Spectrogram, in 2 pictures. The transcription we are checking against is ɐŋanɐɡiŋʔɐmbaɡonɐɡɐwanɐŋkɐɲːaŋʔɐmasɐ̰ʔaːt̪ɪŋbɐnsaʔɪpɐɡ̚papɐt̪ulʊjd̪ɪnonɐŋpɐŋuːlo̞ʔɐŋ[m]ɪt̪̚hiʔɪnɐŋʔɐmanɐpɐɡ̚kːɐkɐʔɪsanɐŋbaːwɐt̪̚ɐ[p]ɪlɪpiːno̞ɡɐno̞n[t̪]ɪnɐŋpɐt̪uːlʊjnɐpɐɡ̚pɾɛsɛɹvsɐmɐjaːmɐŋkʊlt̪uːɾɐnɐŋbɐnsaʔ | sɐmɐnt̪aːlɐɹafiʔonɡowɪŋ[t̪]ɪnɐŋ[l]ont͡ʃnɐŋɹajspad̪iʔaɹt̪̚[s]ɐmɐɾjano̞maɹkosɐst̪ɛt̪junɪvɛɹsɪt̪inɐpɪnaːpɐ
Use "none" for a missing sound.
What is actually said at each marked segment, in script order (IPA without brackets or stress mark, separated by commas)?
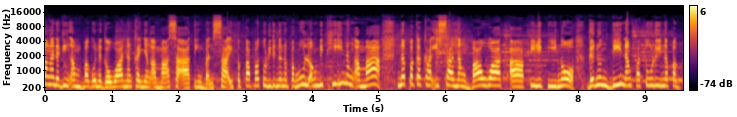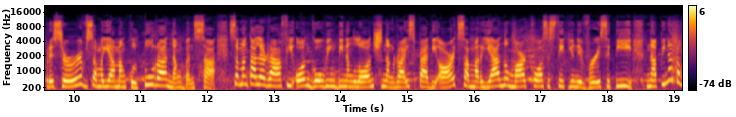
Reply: m, p, d̪, d̪, l, s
